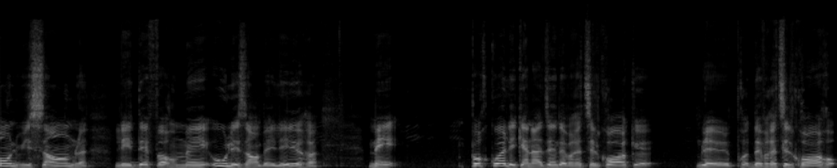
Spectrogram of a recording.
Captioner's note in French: voix de l'interprète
